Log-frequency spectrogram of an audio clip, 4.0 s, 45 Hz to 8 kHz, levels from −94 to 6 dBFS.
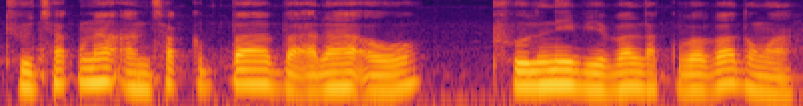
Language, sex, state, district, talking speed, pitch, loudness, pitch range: Garo, male, Meghalaya, South Garo Hills, 105 wpm, 120 Hz, -14 LUFS, 110-130 Hz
